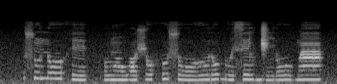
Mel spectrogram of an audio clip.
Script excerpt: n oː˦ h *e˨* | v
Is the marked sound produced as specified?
yes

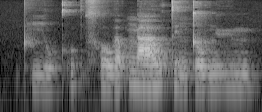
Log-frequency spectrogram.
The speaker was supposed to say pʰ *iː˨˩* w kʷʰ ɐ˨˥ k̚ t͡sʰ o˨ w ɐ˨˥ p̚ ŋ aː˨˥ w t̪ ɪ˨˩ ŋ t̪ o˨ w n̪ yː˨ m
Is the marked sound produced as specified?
yes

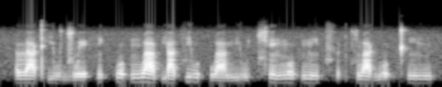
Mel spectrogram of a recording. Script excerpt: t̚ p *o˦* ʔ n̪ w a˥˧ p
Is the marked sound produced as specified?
yes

